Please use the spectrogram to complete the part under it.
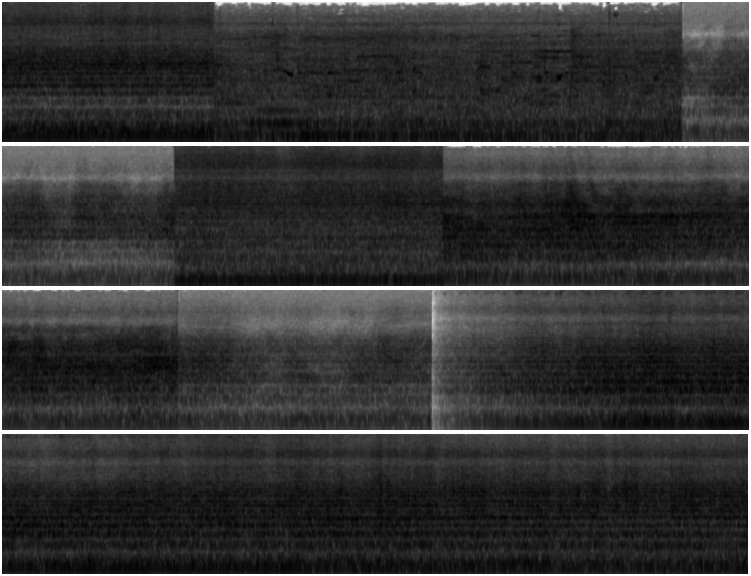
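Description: A combine harvester's engine drones loudly and steadily.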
